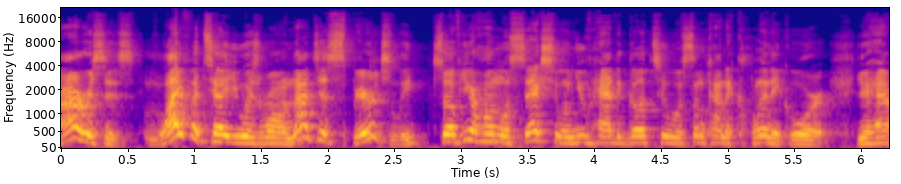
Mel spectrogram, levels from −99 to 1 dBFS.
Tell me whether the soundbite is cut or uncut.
uncut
